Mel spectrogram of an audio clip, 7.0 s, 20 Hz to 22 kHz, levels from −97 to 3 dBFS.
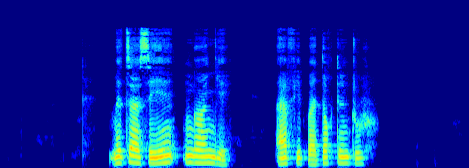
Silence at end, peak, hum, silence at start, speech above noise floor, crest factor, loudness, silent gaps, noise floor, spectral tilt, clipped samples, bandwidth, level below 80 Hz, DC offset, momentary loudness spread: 1.5 s; -18 dBFS; none; 1.65 s; 38 dB; 18 dB; -35 LUFS; 3.98-4.08 s; -72 dBFS; -5.5 dB/octave; under 0.1%; 11.5 kHz; -82 dBFS; under 0.1%; 12 LU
